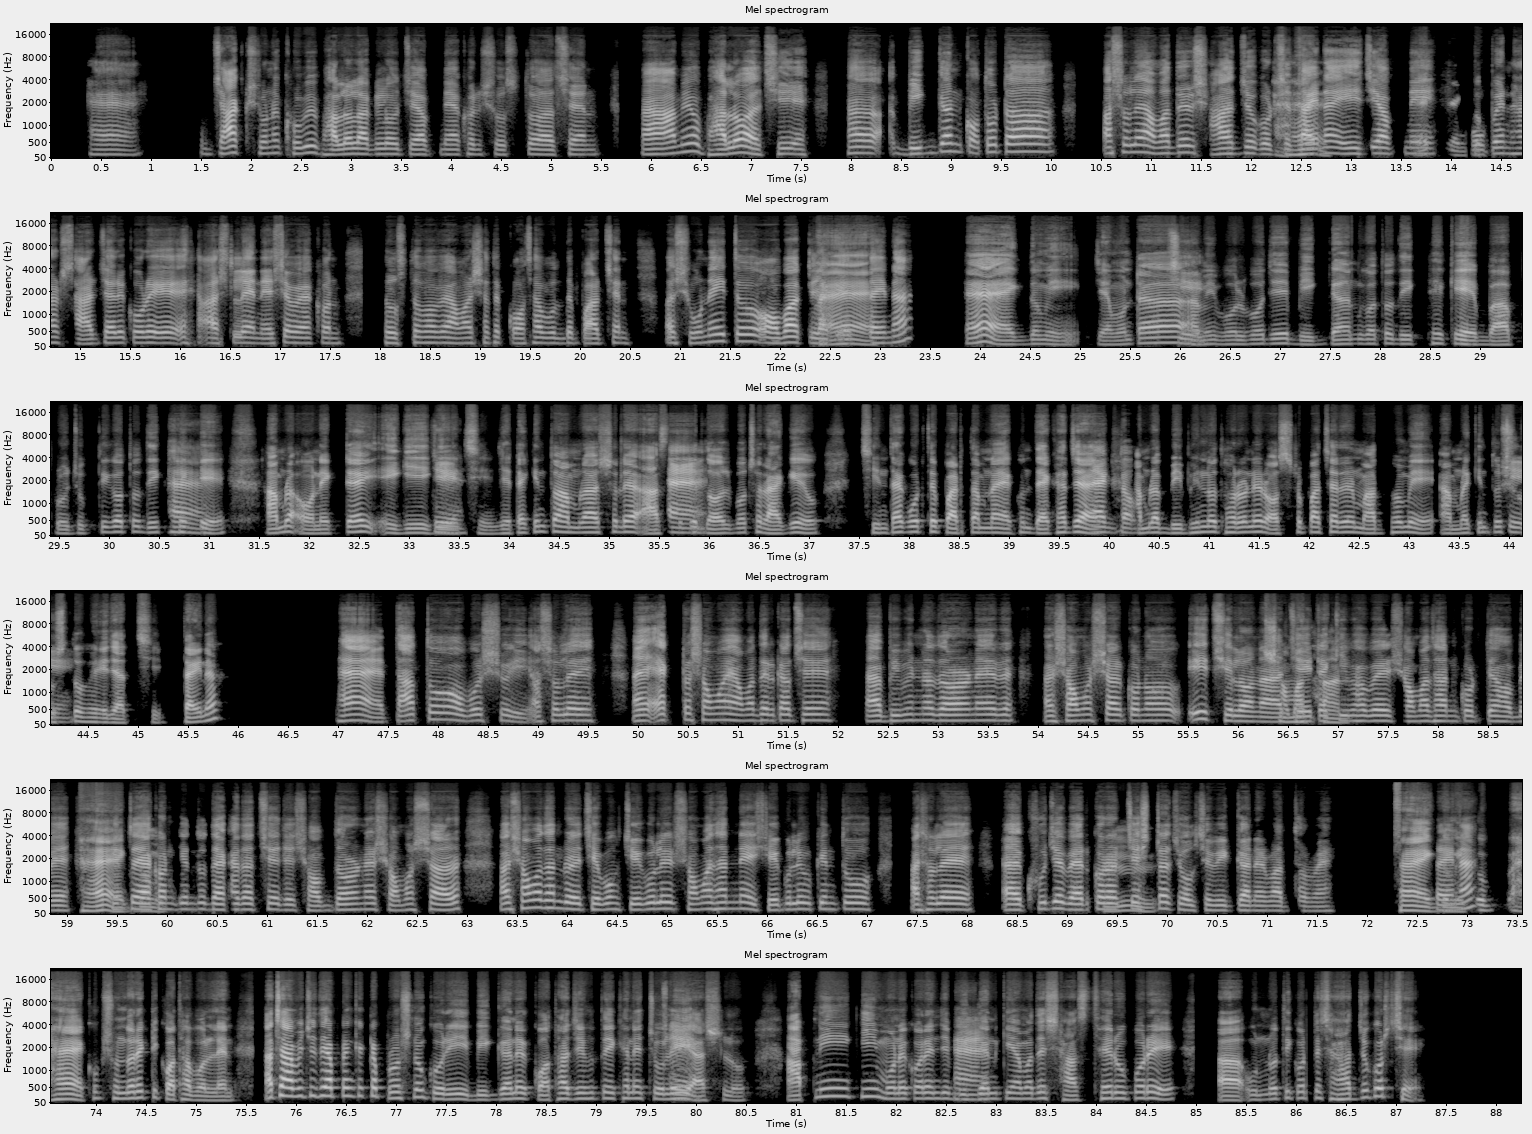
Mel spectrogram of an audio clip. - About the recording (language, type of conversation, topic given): Bengali, unstructured, বিজ্ঞান আমাদের স্বাস্থ্যের উন্নতিতে কীভাবে সাহায্য করে?
- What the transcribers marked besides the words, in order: other background noise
